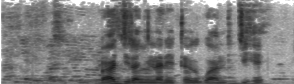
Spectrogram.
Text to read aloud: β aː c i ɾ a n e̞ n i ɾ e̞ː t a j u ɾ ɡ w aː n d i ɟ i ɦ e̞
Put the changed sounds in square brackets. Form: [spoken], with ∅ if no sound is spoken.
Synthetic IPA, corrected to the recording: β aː [ɟ] i ɾ a [ɲ] e̞ n [a] ɾ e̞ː t a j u ɾ ɡ w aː n d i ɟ i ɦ e̞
